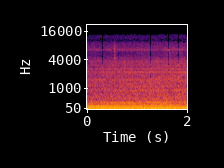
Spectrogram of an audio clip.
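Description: Steady low rumble of a car being driven at speed, heard from inside the cabin: engine and road noise.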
